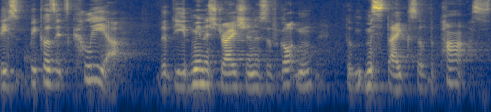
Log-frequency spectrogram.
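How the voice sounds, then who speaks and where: Delivery comes at a fairly slow speed. The voice rises and falls in an ordinary way. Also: man. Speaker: member of the public making a statement. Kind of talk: public statement at council meeting. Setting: council chamber meeting. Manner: deliberately slow.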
